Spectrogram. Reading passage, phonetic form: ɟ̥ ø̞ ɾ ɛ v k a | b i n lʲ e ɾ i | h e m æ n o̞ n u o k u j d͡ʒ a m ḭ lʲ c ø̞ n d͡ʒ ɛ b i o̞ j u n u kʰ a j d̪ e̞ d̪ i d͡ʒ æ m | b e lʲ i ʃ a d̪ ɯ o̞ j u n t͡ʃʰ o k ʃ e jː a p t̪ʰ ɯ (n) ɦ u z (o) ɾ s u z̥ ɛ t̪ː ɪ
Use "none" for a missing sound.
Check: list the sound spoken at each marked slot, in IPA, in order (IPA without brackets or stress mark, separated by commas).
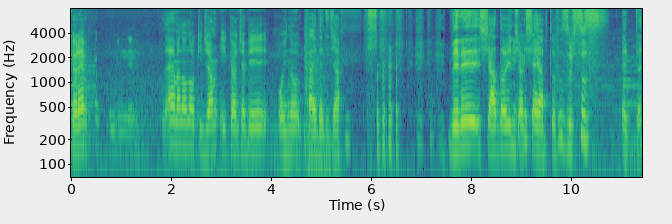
none, u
